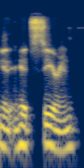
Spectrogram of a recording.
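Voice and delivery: ordinary talk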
